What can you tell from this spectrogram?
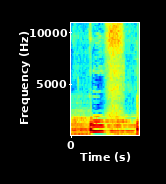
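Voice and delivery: tiny high, breath-light "urf"; imitated dog bark. Dog reacting to a jogging neighbor, small high bark. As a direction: give a little squeaky dog yip. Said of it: "my dog went".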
